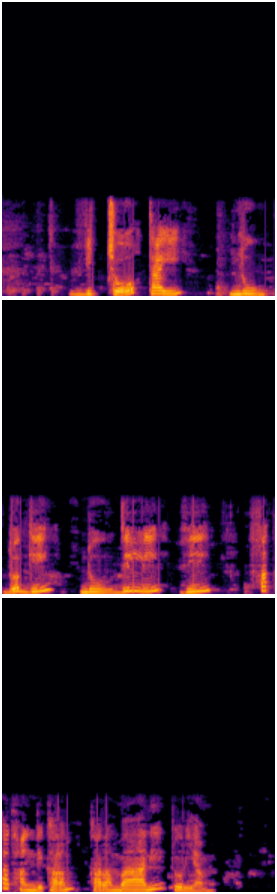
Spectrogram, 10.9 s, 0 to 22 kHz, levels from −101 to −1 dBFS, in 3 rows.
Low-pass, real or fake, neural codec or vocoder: 7.2 kHz; real; none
